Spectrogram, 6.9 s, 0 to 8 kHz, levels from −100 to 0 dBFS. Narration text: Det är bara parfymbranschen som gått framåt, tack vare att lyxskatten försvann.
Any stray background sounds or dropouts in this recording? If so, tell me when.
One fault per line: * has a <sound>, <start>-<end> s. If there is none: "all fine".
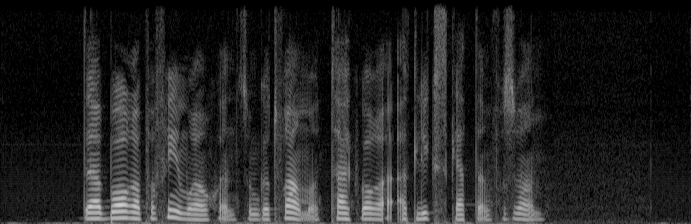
all fine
